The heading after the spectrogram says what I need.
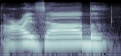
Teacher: وقف مطلق کی صورت میں با ساکن ہو جائے گا اور با پر کلکلا کریں گے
